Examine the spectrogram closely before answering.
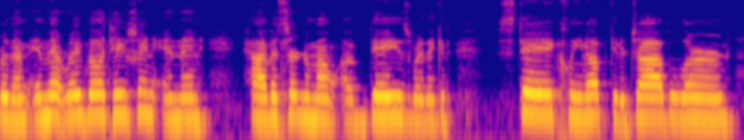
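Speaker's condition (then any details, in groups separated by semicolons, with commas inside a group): Cerebral palsy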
